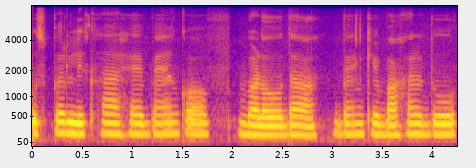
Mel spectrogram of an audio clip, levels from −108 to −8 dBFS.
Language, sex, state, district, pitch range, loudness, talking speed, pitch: Urdu, female, Uttar Pradesh, Budaun, 165-180 Hz, -15 LUFS, 170 wpm, 175 Hz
